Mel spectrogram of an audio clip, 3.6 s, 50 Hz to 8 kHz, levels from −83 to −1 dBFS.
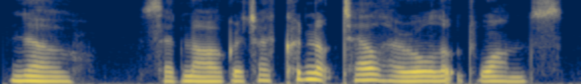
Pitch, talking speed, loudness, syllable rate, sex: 170 Hz, 180 wpm, -16 LUFS, 4.2 syllables/s, female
